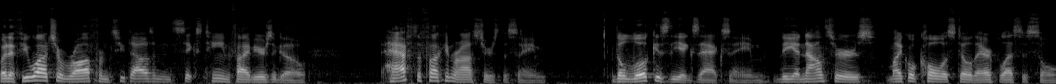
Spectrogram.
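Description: This very clean recording with a silent background has a man with an unremarkable speaking voice talking at a moderate pace and a medium pitch. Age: 20s. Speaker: wrestling podcast host. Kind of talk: casual chat.

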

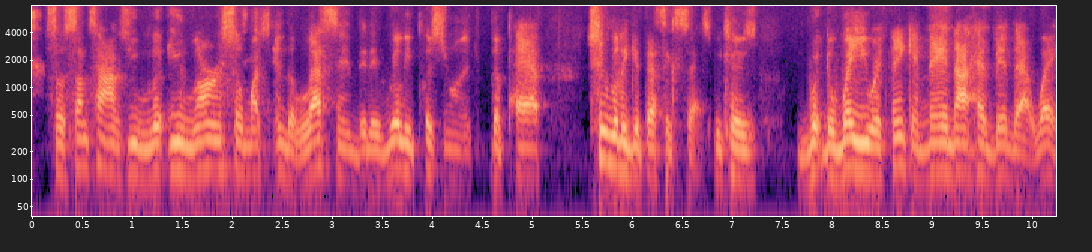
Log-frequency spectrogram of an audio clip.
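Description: A man with an American accent speaks in an unremarkable speaking voice at a moderate pace and medium pitch, with ordinary pitch variation and a quiet background. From Pittsburgh area, Pennsylvania. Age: 40s. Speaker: former sales and insurance manager. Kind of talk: casual interview.

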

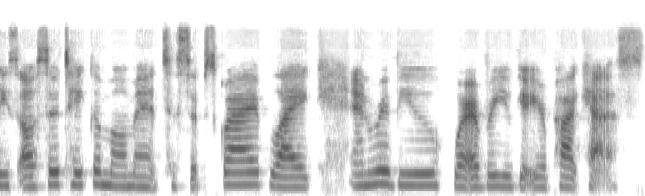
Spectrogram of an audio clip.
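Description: Soft-spoken and fairly high in pitch, a woman talks at a moderate pace in a flat monotone, recorded dry and close with no echo against a quiet background. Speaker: podcast host. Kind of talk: casual chat.

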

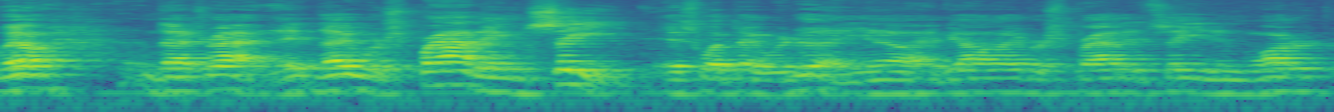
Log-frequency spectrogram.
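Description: With audible room echo and noticeable background noise, a man talks at a medium pitch and moderate pace with ordinary pitch variation. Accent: Southern US. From Arkansas. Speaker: pastor. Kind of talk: Bible study teaching. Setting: church.

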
